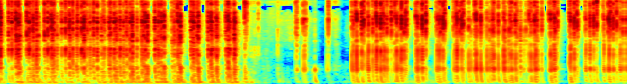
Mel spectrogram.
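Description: Long nails tap rapidly on a thin, hollow, clear plastic phone case, first while it lies on a desk and then while it is held up in the hands. The taps make a dense run of short, bright, clicky hits with a hollow plastic rattle. They thin out briefly in the middle before resuming at full pace.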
